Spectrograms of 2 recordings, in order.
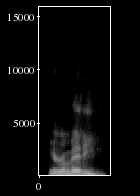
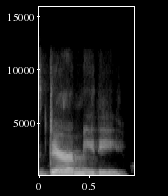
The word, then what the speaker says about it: Daramidi: how do you say your last name? Aramedi? It's Daramidi.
